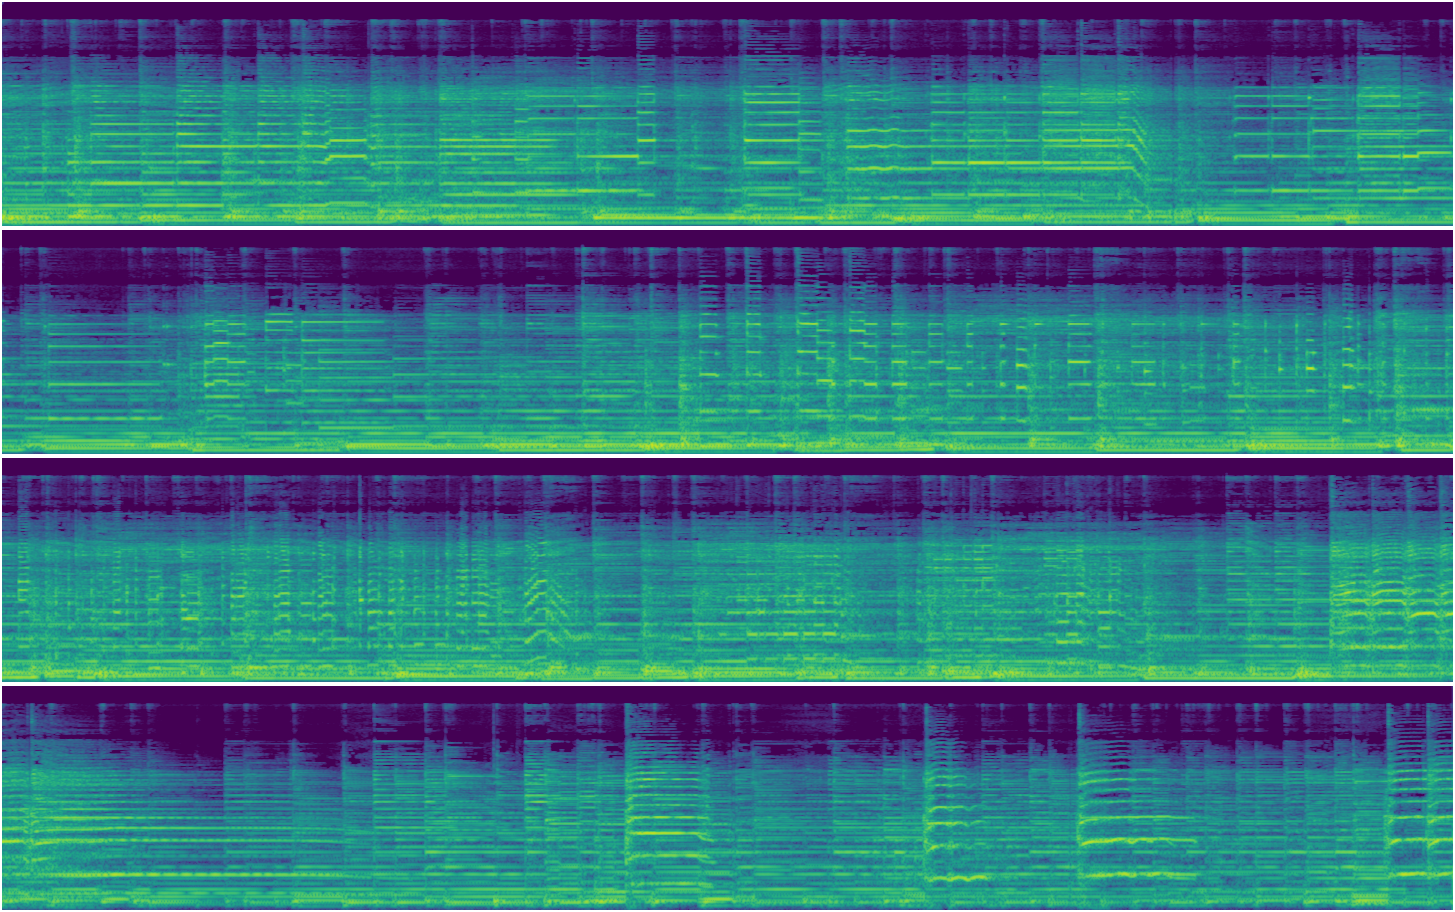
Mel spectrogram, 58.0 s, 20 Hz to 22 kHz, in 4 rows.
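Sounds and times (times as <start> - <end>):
backing track bass notes: 0.0 - 58.0
electric guitar lead line: 0.0 - 58.0.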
